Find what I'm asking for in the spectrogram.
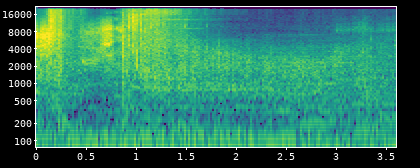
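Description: The Bombarda spell in Hogwarts Legacy detonating, a loud, sustained booming explosion with heavy low rumble that fills the scene and then slowly tails off.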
